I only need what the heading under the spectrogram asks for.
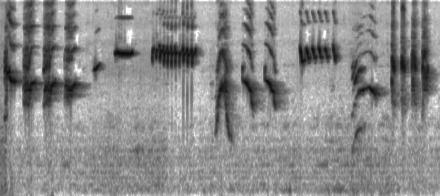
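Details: Asian pied starling (jalak suren) call used as a lure to provoke starlings into singing: a fast medley of harsh chirps, buzzy notes and clear whistled tones jumping between pitches, with short repeated phrases and brief pauses.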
